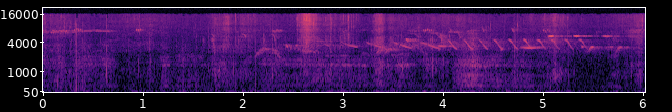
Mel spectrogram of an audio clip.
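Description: Faint outdoor ambience with soft footsteps in grass, and a distant bird's rapid trill of short high notes for a couple of seconds in the middle.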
